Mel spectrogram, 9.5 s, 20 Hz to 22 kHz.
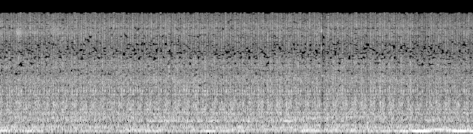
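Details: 2011 Mitsubishi Canter Super Speed diesel, which had rough running, a knock at shutdown and weak power traced to a broken injection pump timer: steady, even idle clatter with no misses or knocks after idle adjustment.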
